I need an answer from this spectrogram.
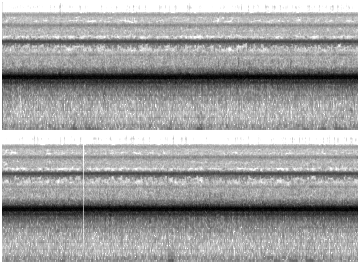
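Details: Continuous mole cricket trill used as a lure for mole crickets, a loud, even, machine-like purr at constant pitch with a thin upper overtone and no pauses; faint low knocking in the background.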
